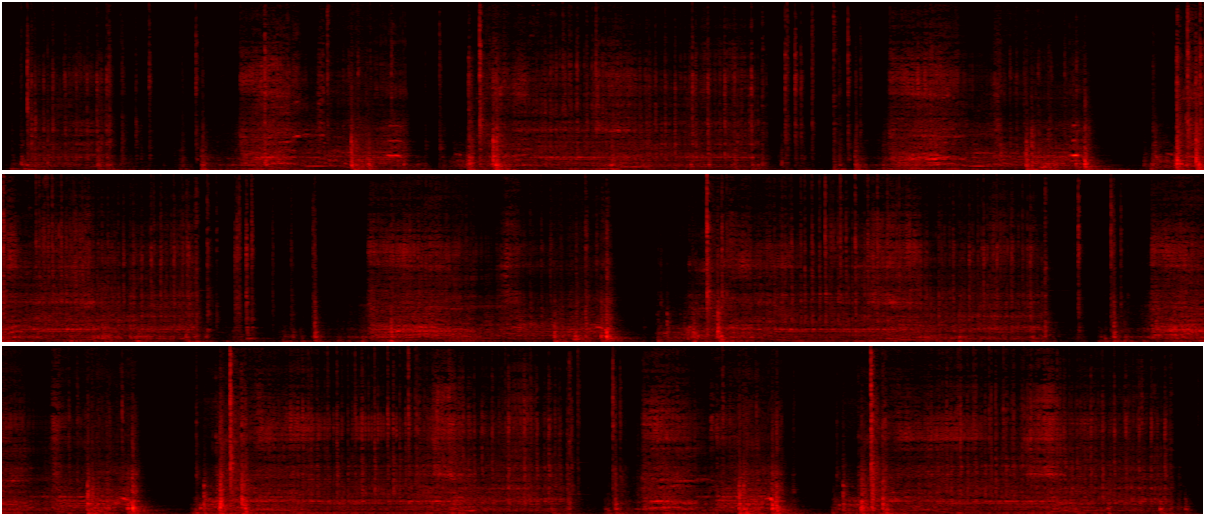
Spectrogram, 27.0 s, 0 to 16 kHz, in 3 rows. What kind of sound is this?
Old Electric Stove, Oven Door Hinge Creak 2
Sounds recorded from an old electric stove, metal hinges, door and switches.
cook, cooking, door, fx, house, household, kitchen, metal, oven, sfx, sound-effect, stove, switch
